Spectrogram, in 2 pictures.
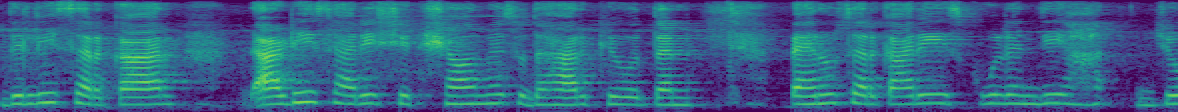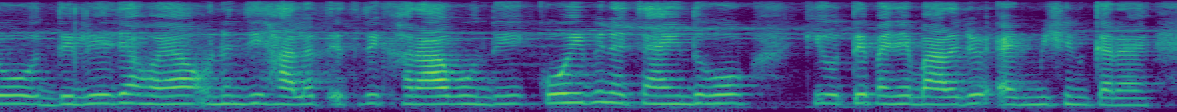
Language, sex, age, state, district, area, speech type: Sindhi, female, 30-45, Delhi, South Delhi, urban, spontaneous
